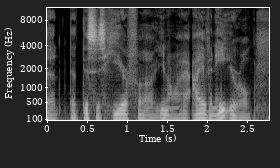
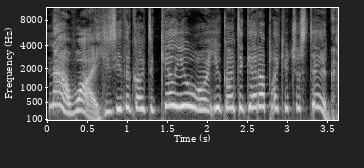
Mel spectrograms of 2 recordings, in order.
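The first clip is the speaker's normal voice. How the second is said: put-on lightly Greek-accented, higher and louder, brisk; 10 dB louder than usual. Greek buddy recounting the alligator, lightly Greek-accented. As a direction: tell it like an amused Greek buddy. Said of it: "my friend with the heavy Greek accent".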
